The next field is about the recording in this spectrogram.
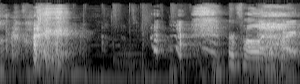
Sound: both giggling

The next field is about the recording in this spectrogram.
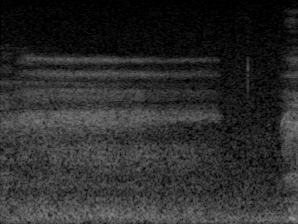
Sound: inhaling

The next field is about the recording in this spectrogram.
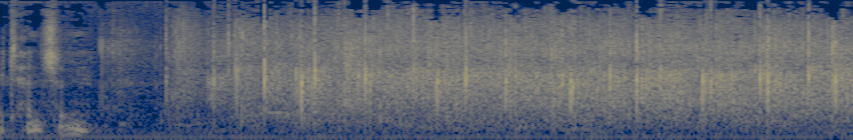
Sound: audience applause

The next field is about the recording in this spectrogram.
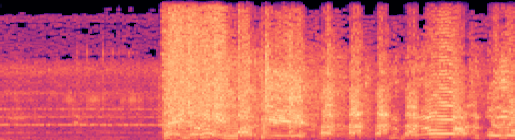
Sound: laughs

